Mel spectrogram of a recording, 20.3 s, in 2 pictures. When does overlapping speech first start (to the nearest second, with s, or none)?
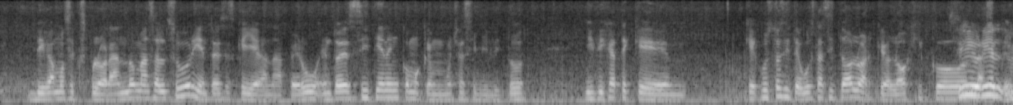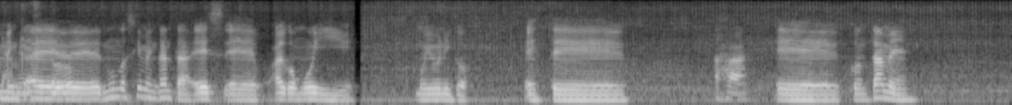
10 s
